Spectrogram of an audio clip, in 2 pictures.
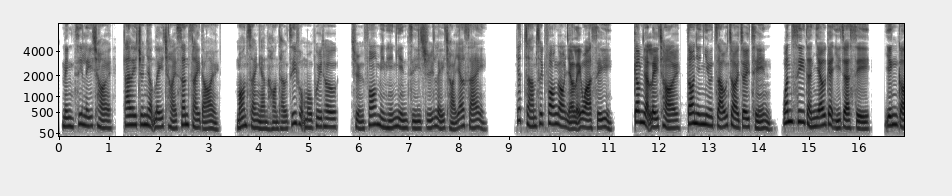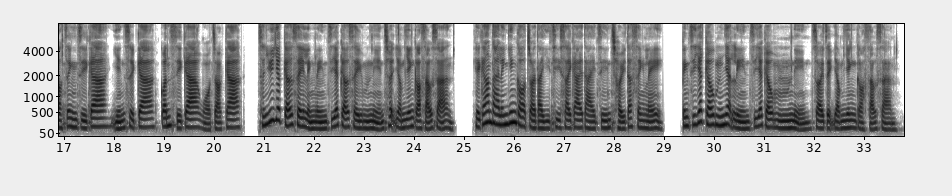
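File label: Cantonese, general; GoLocalise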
